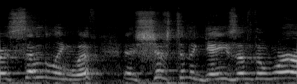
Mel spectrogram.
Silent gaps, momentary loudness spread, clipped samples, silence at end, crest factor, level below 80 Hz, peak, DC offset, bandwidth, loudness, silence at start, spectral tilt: none; 7 LU; under 0.1%; 0 s; 16 dB; -50 dBFS; -14 dBFS; under 0.1%; 16 kHz; -31 LUFS; 0 s; -2.5 dB/octave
